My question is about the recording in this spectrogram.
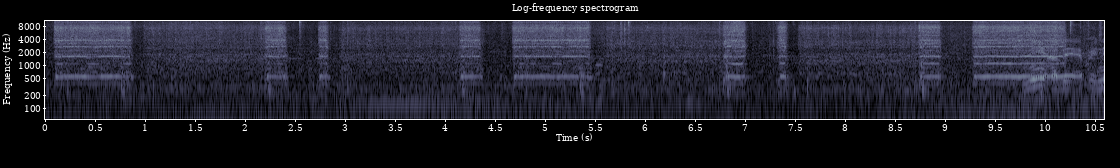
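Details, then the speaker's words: Canon iR-type copier (iR5000) document feeder (ADF), tested before repair: runs in loud harsh bursts with a piercing squeal. Noisy document feeder. "Kita tes dulu teman-teman ini adek efeknya sangat berisik"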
